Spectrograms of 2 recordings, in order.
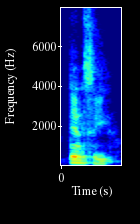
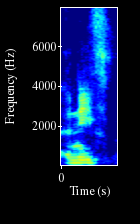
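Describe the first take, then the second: First: The name sounds like 'N C'. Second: The name sounds like 'Anis'. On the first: The speaker calls it right. "It's N C Sludge" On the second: The speaker calls it wrong. "You said Anis"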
